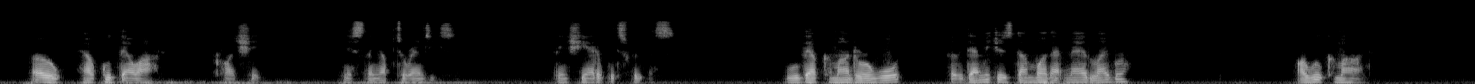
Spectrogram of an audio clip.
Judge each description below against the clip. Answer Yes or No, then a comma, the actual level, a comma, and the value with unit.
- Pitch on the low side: Yes, very low, 95 Hz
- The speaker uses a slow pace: Yes, slow, 130 wpm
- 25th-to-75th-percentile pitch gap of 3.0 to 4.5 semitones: No, narrow, 2.4 semitones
